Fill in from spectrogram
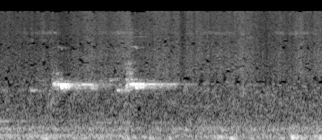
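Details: Wild barbet, with its young nearby, gives two drawn-out whistled notes less than a second apart, each sharply accented at the start, then quiet outdoor background with faint low thumps.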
